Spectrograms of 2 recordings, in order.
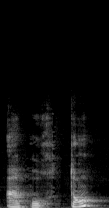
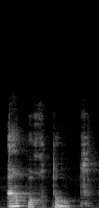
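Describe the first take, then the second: First: The final T sound is silent. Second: The final T sound is pronounced. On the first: The speaker calls it right. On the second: The speaker calls it wrong.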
